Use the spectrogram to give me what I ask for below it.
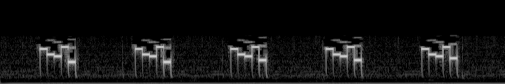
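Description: Five-tone selective call (ZVEI), heard as quick runs of five tones, tones of about 70 ms. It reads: 85491 85491 85492 85492 85493
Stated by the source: ZVEI five-tone call received by SDR, from feuerwehr-orlamuende.org archive (fire brigade Orlamünde).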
